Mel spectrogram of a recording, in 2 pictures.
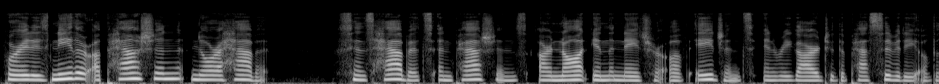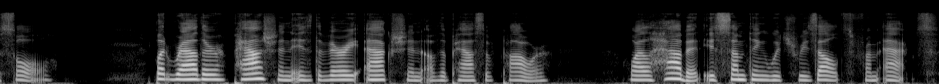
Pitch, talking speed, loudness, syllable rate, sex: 205 Hz, 150 wpm, -19 LUFS, 4.6 syllables/s, female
